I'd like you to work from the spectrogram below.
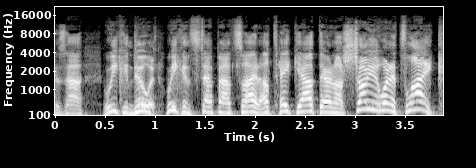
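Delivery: mock enraged, furious, very high, rising pitch. Retelling a bandleader threatening one band member, a mock-furious threat. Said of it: "he gets so mad at one guy".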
